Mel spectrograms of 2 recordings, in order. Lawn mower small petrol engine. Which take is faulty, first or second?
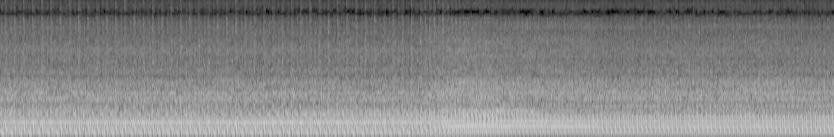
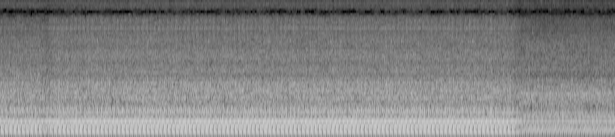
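first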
